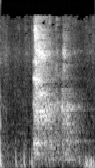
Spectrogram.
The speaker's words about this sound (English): All right, I had a good cough there, so try to wait for it to go away, and it didn't.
